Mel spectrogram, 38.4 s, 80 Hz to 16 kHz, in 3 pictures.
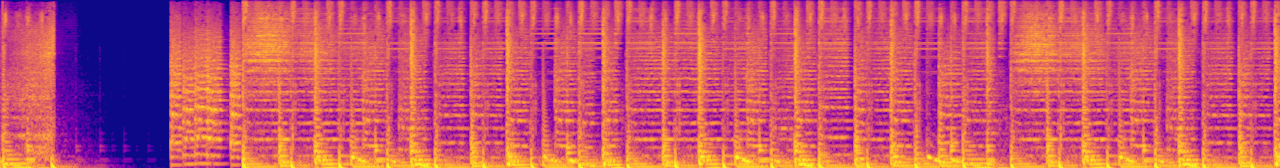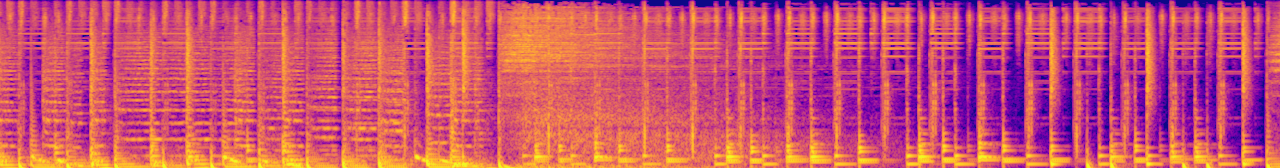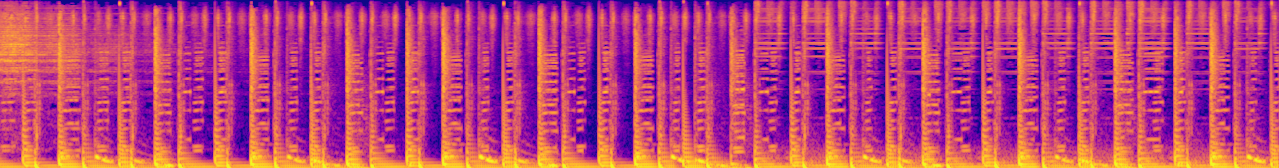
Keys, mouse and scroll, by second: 4.5 middle click, 4.5 s, 5.4 s, 7.1 middle click, 8.1 middle click, 9.6 click, 11.5 middle click, 14.3 s, 15.8 middle click, 16.7 middle click, 17.3 scroll up 3, 17.7 middle click, 18.4 right click, 18.7 middle click, 19.7 click, 21.1 shift+middle click, 21.6 middle click, 23.2 shift+middle click, 23.8 middle click, 26.4 scroll up 3, 26.9 shift+middle click, 27.6 middle click, 28.6 shift+middle click, 29.5 shift+middle click, 30.0 middle click, 32.1 right click, 32.6 shift+right click, 33.3 right click, 34.3 right click, 34.7 right click, 35.2 shift+right click, 36.1 click, 37.9 middle click.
